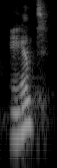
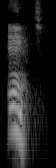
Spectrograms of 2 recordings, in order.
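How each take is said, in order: First: "Ant?" as a rising, checking question; puzzled question. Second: "Ant." said flat and final with a fall; flat statement. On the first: Officer checking the odd middle name, rising "Ant?". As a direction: ask "Ant?" back in disbelief. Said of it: "Like the bug?". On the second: Officer confirming the middle name, falling "Ant.". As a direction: state "Ant." as settled fact. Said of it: "He goes, "Yeah". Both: Retold or imitated.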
